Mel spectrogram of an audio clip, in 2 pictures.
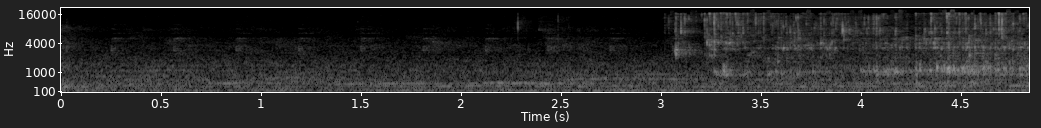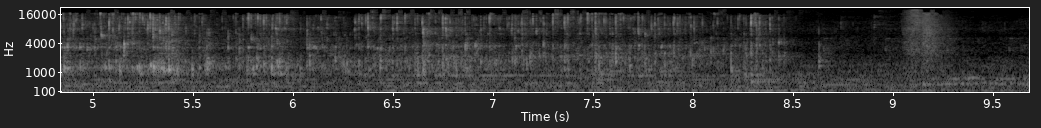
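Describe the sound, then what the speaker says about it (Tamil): Carrot juice is poured over ice cubes in a glass. After a quiet start, a close splashing pour begins and carries on steadily, with light clinks and drips near the end. "கொஞ்சமாக ஐஸ் க்யூப் சேர்த்தாச்சு இப்போ நம்ம ரெடி பண்ணி வச்ச கேரட் ஜூஸ் அதில் சேர்த்துடலாம்"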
